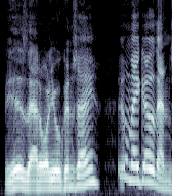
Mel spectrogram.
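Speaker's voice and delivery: a slow, loud, scornful king; impatient king voice. Acted. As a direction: dismiss him impatiently. The King dismissing.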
